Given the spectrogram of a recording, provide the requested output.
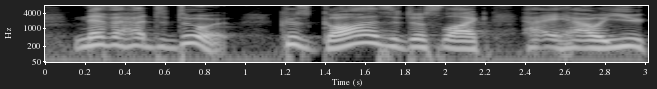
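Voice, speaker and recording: A man talks at a very fast pace with an Australian accent. His intonation is lively. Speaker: podcaster guest. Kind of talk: casual chat. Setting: remote call.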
